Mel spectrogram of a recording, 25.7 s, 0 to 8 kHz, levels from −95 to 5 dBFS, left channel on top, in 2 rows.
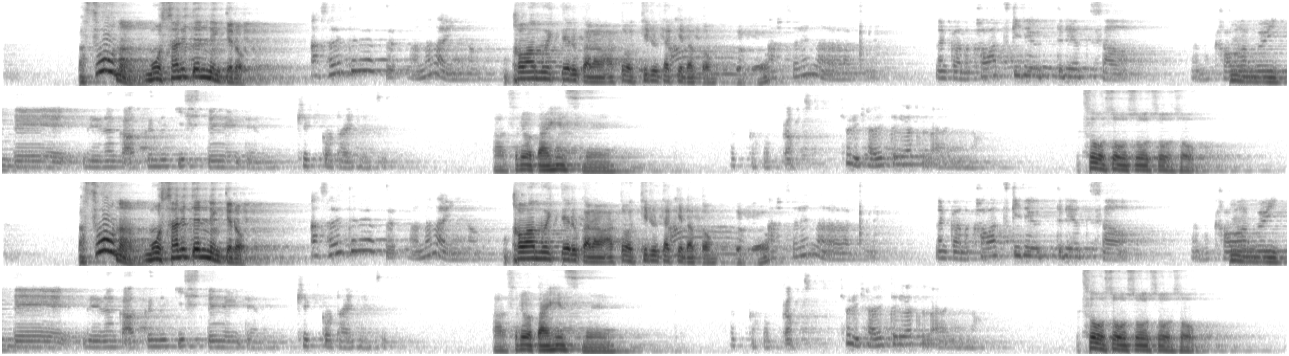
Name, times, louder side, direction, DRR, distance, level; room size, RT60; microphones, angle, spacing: voice 1, 0.8-2.4 5.1-7.1 7.5-7.7 12.3-12.8 17.8-19.0 23.7-24.8, right 4 dB, 45° right, 11 dB, 0.7 m, -22 dB
voice 2, 3.1-4.8 6.7-8.8 9.3-11.3 11.9-16.5 20.3-20.8 21.3-22.6, right 2 dB, 25° right, 5 dB, 2.2 m, -42 dB
29.5 x 27.0 x 5.0 m, 1.2 s
head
